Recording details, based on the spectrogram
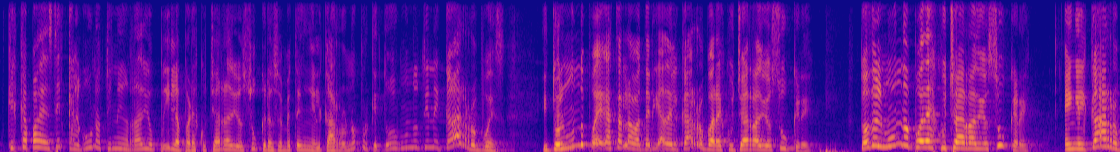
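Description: This is a woman with a fairly high voice, hosting opinionated commentary. She speaks straight into a close microphone. Her delivery is indignant and emphatic, with a thick vein of sarcasm. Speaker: host. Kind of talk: opinionated political commentary to camera. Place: small furnished indoor studio. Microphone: desk condenser microphone, close.

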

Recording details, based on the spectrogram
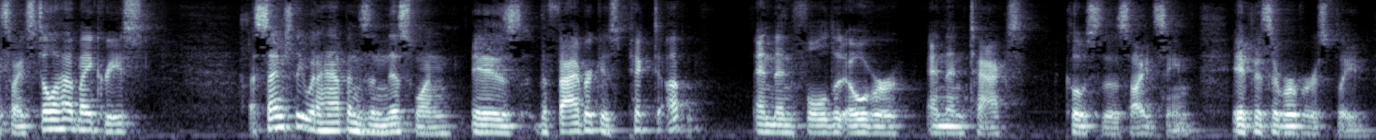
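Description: A man teaching as a tailoring instructor in a casual hands-on demonstration, informal and thinking aloud as he works. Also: fairly low pitch. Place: indoors at a work table.

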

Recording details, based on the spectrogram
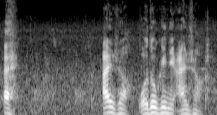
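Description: Actor as a folksy, stubborn middle-aged villager. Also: male voice, fairly high pitch, fairly quick, fairly bright tone, slight background noise, natural voice. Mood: insistent, stubborn.

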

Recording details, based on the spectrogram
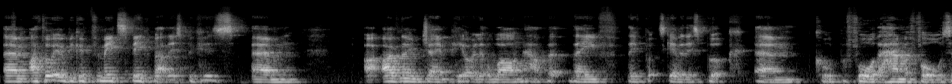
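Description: A man speaking as a guest on a property webinar over a video call, relaxed, with frequent ums. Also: mid-range voice. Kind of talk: casual webinar talk. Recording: echoey room on a video call.

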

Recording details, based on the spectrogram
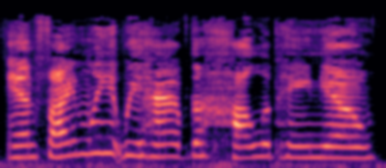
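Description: A woman's voice: sits high, steady tone, measured pace, pushed and bright. A young woman in her twenties chatting casually through a food review, filling her talk with "like" and "um", recorded in a parked car. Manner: chatty, lots of "like" and "um". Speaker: food vlogger. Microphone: phone camera on dashboard.

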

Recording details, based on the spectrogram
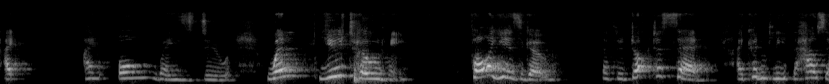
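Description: High-pitched fragile housebound wife acted by a woman. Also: roomy sound. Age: young adult. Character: fragile, obedient housebound wife, distraught and pleading. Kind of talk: stage acting in a video-call play. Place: small room indoors. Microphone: video call, webcam.

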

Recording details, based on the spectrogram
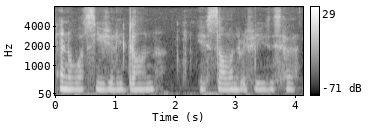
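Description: A young woman tells a story in a breathy ASMR whisper. She moves extremely slowly and deliberately, leaving long gaps between phrases. Her delivery stays even and very mellow. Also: medium pitch. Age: young adult. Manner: slow, hushed, deliberate, with long pauses. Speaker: ASMR performer narrating a story.

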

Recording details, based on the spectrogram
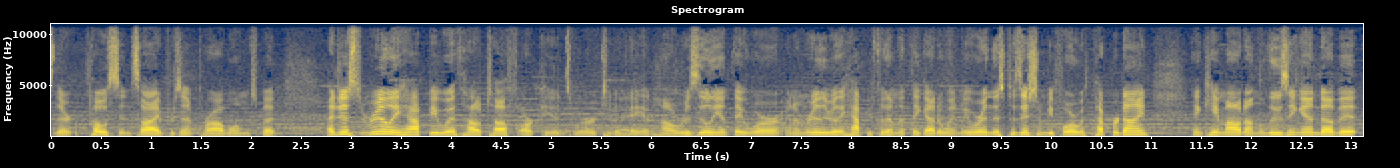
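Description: A woman's voice: low-pitched, rough recording. A tired American woman in her thirties, a basketball coach giving a post-game interview on a headset mic. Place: courtside in an indoor gym.

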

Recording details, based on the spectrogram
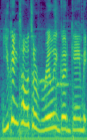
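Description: Woman, high voice, VTuber game streamer, casual chat, playful, teasing, theatrical, music in background. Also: lively intonation, fast. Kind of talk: casual livestream chat, reacting to viewers' messages.

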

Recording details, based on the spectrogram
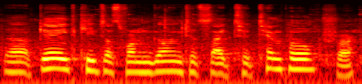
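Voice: mid-range voice, unhurried, dark tone, slight background noise. A video game streamer giving casual commentary and reading on-screen dialogue aloud, muttering informal asides. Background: video game ambience.

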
